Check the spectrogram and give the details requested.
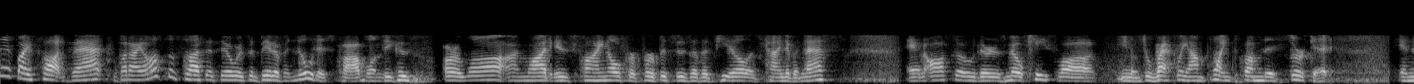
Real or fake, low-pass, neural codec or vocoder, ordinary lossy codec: fake; 7.2 kHz; codec, 16 kHz, 2 kbps, X-Codec, HuBERT features, trained on balanced general audio; AAC, 16 kbps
